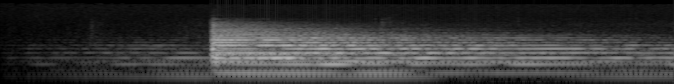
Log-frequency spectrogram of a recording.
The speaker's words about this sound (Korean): 성 베드로 성당에 종이 다시 울리자 산타마르타 집에서 운구 행렬이 시작됩니다.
